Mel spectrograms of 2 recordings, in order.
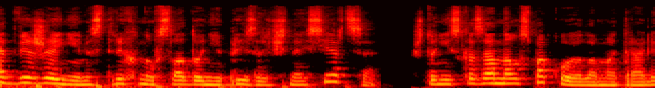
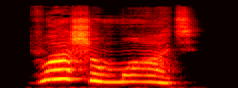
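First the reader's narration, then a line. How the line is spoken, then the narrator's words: Mournful distant groan. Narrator (Russian): горестно простонал он оттуда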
